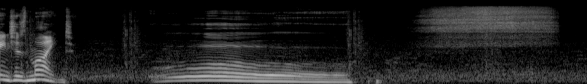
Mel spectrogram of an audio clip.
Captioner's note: sharp intake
